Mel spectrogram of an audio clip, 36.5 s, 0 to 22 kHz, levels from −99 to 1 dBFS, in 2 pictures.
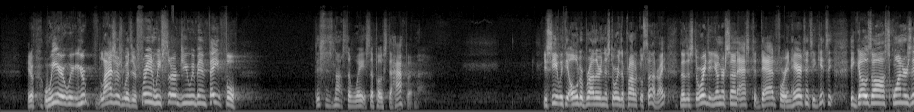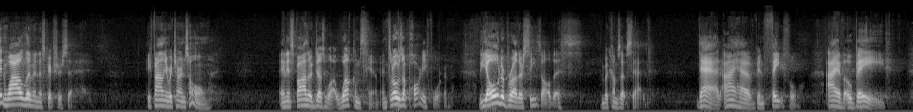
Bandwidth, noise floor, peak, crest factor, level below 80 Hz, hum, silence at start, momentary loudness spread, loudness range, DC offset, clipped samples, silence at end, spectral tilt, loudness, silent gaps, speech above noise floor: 15.5 kHz; -73 dBFS; -8 dBFS; 24 dB; -78 dBFS; none; 0.55 s; 17 LU; 10 LU; under 0.1%; under 0.1%; 0.5 s; -2.5 dB/octave; -28 LUFS; none; 43 dB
